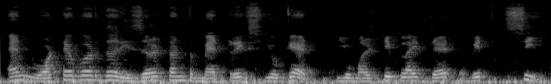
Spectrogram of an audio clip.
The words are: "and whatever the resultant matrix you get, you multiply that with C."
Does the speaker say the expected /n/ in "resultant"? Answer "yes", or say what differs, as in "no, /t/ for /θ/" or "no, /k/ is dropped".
yes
